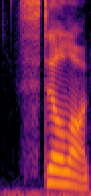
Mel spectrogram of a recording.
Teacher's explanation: That final consonant sound naturally attaches to the following vowel sound. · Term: Consonant linking to a vowel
